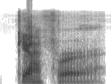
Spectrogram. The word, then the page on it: gaffer: American English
